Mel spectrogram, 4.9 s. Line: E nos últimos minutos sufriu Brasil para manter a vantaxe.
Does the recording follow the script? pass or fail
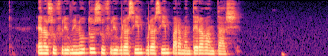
fail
